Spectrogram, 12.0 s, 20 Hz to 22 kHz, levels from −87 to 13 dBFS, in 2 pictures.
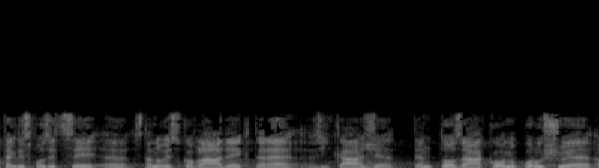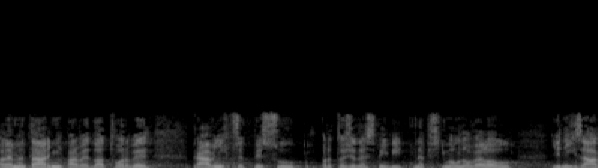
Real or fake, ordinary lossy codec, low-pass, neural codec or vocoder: fake; MP3, 32 kbps; 7.2 kHz; codec, 16 kHz, 16 kbps, FunCodec, trained on LibriTTS, 50 frames a second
